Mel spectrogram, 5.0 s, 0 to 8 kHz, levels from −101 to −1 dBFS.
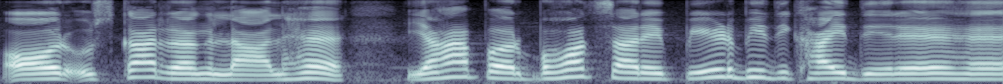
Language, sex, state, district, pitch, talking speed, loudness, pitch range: Hindi, male, Jharkhand, Ranchi, 205 Hz, 180 wpm, -15 LUFS, 190-225 Hz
